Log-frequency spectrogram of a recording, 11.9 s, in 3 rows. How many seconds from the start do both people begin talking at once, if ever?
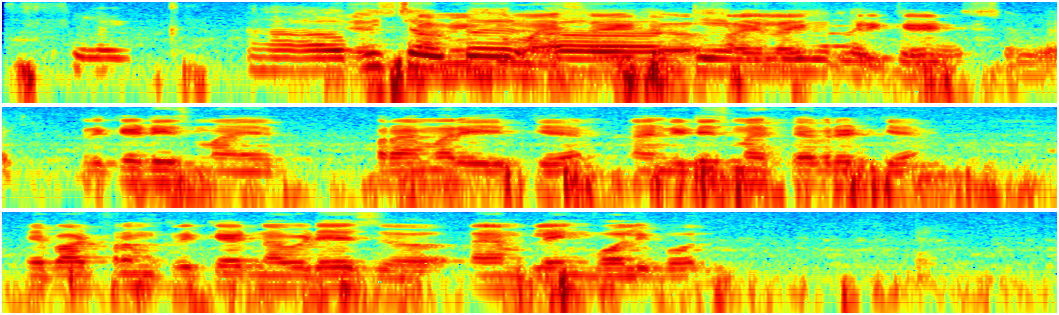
1.3 s

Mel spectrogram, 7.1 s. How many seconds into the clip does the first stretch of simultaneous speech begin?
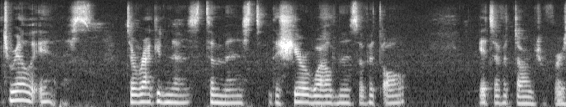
none

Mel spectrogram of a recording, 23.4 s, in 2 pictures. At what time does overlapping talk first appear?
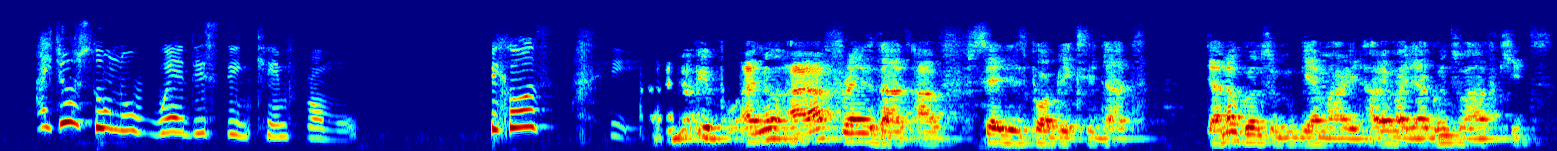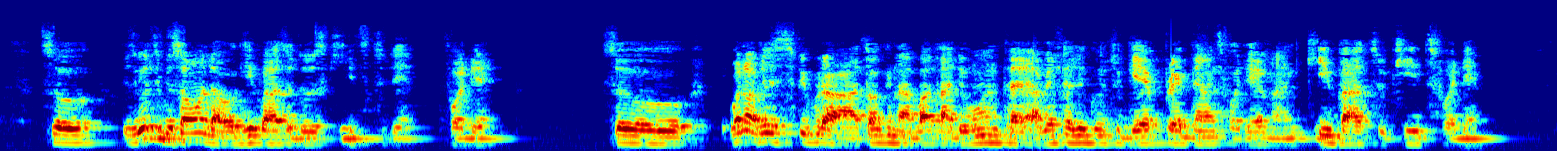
none

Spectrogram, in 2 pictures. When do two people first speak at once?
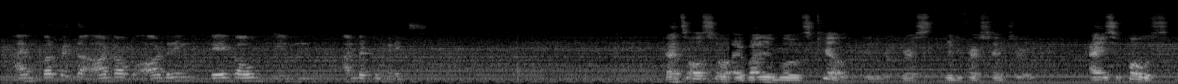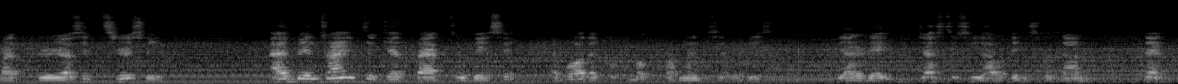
none

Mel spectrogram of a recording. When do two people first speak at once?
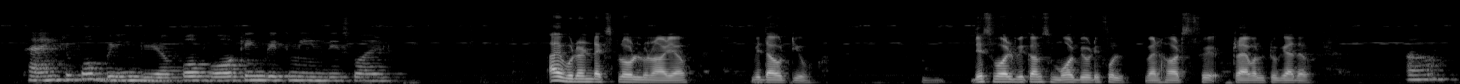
none

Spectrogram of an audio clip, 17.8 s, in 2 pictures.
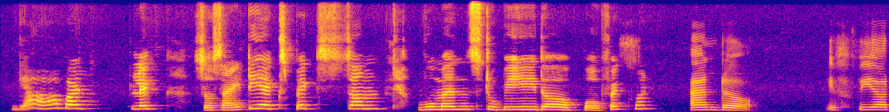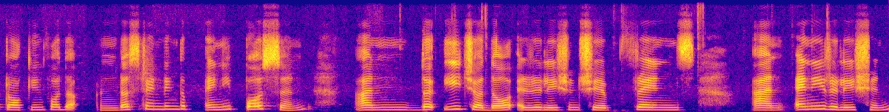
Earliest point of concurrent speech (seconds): none

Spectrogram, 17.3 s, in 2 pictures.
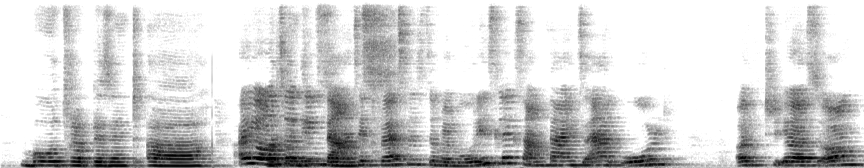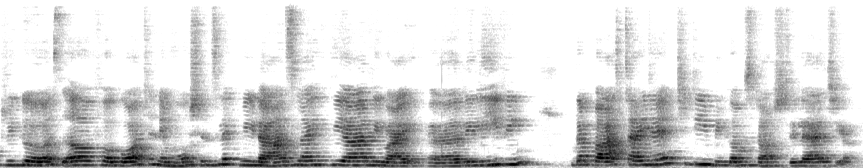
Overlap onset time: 2.7 s

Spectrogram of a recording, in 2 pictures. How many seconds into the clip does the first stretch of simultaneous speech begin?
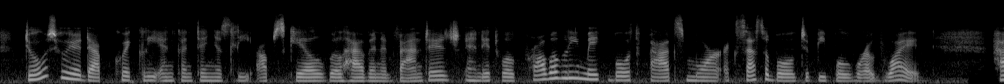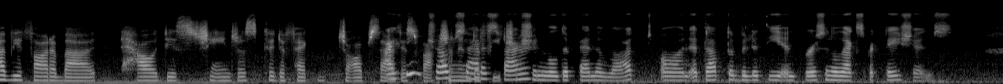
13.9 s

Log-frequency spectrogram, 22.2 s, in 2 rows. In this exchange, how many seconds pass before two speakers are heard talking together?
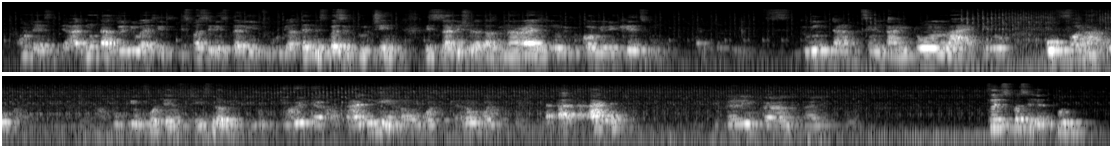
13.2 s

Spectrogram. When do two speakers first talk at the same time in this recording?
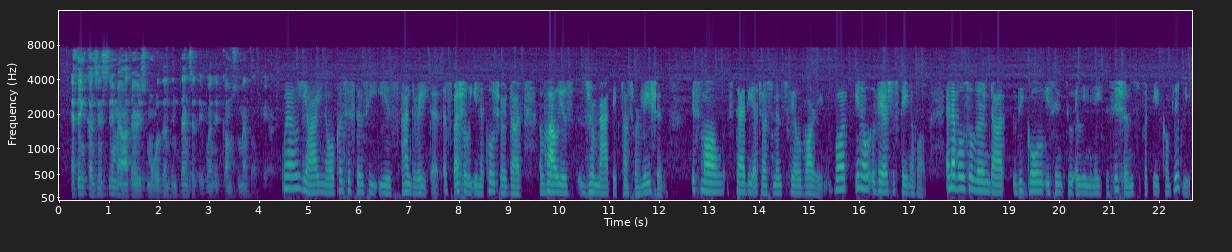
none

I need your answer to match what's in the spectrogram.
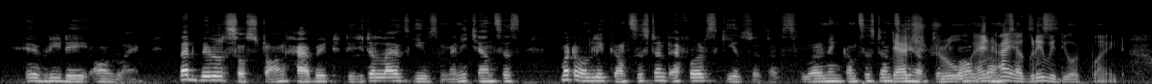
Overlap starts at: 8.8 s

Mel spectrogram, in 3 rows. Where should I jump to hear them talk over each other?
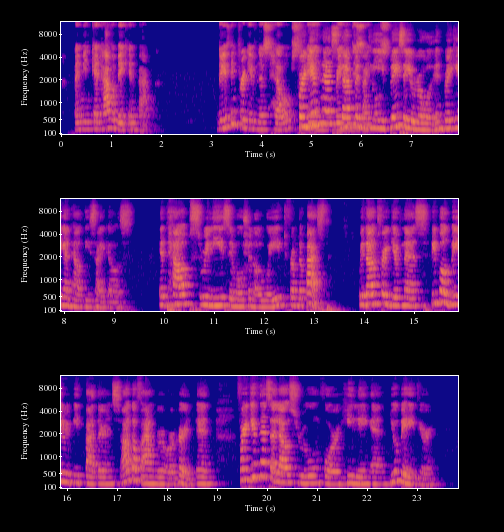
4.7 s

